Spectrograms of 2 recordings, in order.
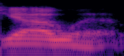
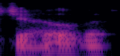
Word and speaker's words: Yahweh: the tetra y hw and and we know that the the safe way to pronounce it is Yahweh or anglicizes Jehovah but that's not the correct pronunciation and it was a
